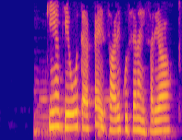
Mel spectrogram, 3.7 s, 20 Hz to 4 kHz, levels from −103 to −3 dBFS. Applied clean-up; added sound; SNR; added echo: classical method log-MMSE.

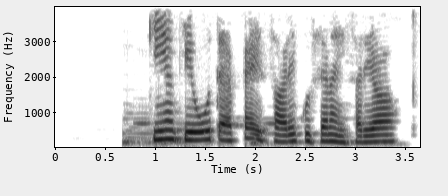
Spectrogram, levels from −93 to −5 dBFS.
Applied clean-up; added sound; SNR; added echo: classical method Wiener filter.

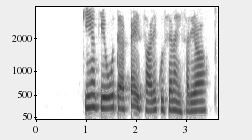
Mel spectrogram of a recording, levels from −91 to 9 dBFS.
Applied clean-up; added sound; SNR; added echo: none; none; none; none.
